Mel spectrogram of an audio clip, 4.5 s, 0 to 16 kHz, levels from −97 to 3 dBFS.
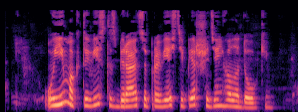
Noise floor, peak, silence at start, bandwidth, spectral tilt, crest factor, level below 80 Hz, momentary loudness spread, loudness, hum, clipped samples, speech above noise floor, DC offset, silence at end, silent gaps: -52 dBFS; -4 dBFS; 0.7 s; 11.5 kHz; -4.5 dB/octave; 18 dB; -74 dBFS; 8 LU; -21 LUFS; none; under 0.1%; 31 dB; under 0.1%; 0.4 s; none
